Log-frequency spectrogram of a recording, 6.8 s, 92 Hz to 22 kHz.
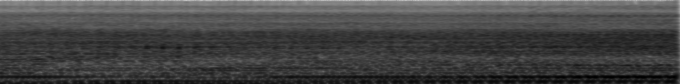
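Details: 2004 Dodge Ram 5.9 Cummins diesel after its bad injectors were replaced: an even, regular clatter at idle, about three pulses a second, with no misses; a normal, healthy idle.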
